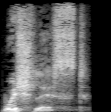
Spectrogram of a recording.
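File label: "wish list", English, British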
